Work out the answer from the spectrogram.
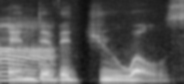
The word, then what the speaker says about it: individuals: 再念一遍 Individuals 對很多人不太會念這個字 The second D has kind of a J sound Individuals 對所以很多人會說 Individual Individual是什麼東西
